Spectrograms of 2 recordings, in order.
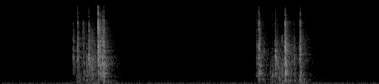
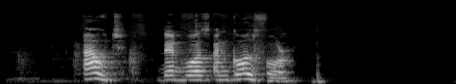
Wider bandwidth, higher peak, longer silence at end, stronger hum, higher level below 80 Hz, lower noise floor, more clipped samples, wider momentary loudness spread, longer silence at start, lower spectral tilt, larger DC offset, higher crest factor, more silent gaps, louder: first, 16 kHz vs 12.5 kHz; about the same, -2 dBFS vs -2 dBFS; second, 0.7 s vs 1.35 s; neither; first, -62 dBFS vs -68 dBFS; second, -66 dBFS vs under -90 dBFS; neither; second, 10 LU vs 13 LU; about the same, 0.75 s vs 0.85 s; second, -0.5 dB/octave vs -4 dB/octave; neither; first, 38 dB vs 20 dB; neither; second, -34 LUFS vs -20 LUFS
